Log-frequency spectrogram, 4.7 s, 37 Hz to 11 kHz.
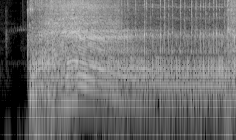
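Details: Homelite chainsaw of about 68cc with no decompression valve and a leaky fuel cap, started on fast idle after fuel was squirted in: it catches at once and settles into a high, even two-stroke buzz with a brief rev swell. Healthy fast idle.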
